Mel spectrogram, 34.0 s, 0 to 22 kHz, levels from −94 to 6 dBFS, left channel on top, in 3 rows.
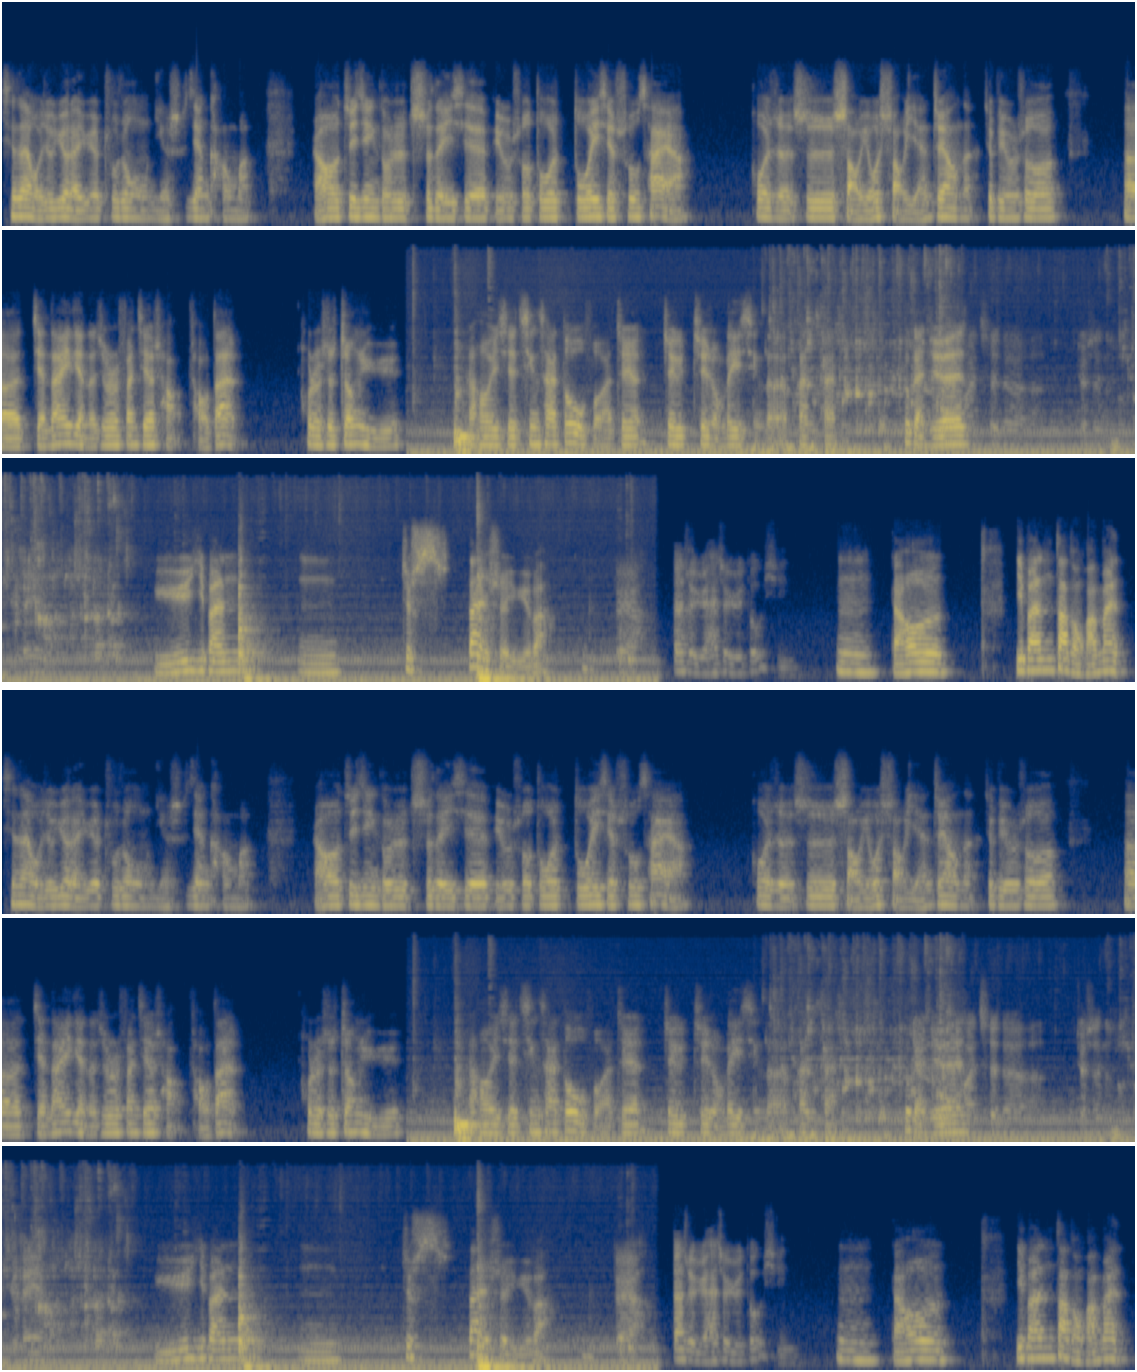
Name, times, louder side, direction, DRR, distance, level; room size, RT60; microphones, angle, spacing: voice 1, 0.0-2.8 3.1-6.9 7.5-10.5 11.2-13.7 14.4-15.3 16.0-19.7 20.4-21.0 24.2-25.2 25.6-26.0 26.7-28.2 28.5-28.6 31.0-32.1 32.5-33.8, left 5 dB, 60° left, 0.4 m, -25 dB
sound 1, 15.4-29.2, equal, 40° left, 0.9 m, -28 dB
voice 2, 20.4-21.7 22.1-23.2 28.8-30.6, right 4 dB, 50° right, 0.6 m, -37 dB
2.5 x 2.2 x 2.9 m
head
